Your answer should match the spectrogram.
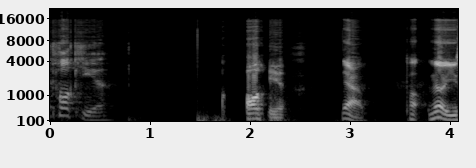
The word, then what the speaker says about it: Palkia: You said Palkia. I just said Palkia. Palkia. Yeah. No, you said Palkia. Okay, so I put a little strong emphasis on the last syllable.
